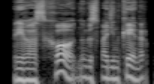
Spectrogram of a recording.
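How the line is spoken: Purring. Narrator (Russian): промурлыкала

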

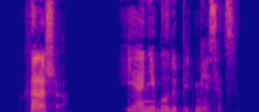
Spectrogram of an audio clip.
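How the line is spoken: Cheerful. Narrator (Russian): бодро сказал

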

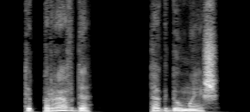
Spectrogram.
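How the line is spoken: Near-whispered question. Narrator (Russian): Почти шепотом спросила она

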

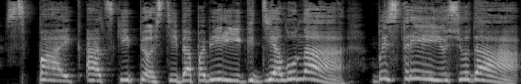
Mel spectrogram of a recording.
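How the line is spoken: Hoarse yelling. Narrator (Russian): охрипшим голосом орала Пегаска

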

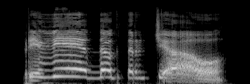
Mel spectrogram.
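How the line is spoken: Joyful yell. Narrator (Russian): радостно завопил он

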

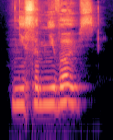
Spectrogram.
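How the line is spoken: Soft. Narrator (Russian): мягко сказал

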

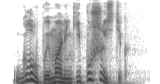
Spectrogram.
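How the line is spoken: Grumble. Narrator (Russian): Буркнул

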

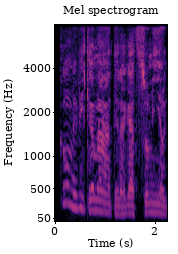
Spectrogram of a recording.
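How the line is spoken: Plain. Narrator (Italian): chiese Athos

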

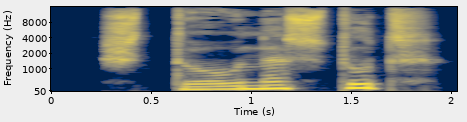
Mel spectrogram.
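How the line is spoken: Thoughtful mumble. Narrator (Russian): задумчиво пробормотала она

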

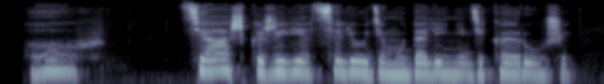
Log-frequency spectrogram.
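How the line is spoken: Sighing. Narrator (Belarusian): уздыхнула Эльфрыда

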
